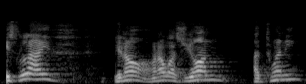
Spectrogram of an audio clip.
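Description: An older man from Argentina with an Argentine Spanish accent, preaching a sermon with emphatic, drawn-out words. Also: high-pitched, slightly rough. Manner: animated and emphatic, drawing out key words. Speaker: pastor. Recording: dull lo-fi recording.

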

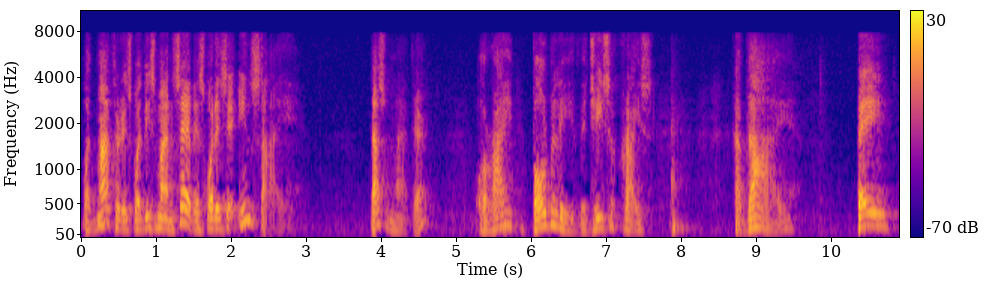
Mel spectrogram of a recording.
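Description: An older man from Argentina with an Argentine Spanish accent, preaching a sermon with emphatic, drawn-out words. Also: medium pitch, slightly rough. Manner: animated and emphatic, drawing out key words. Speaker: pastor. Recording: dull lo-fi recording.

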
